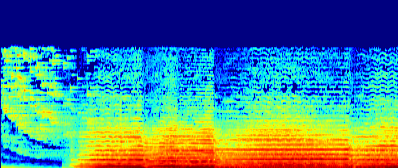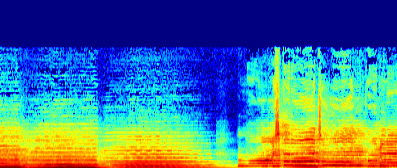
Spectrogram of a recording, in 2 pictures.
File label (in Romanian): cvartet; arpeggione; mos craciun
